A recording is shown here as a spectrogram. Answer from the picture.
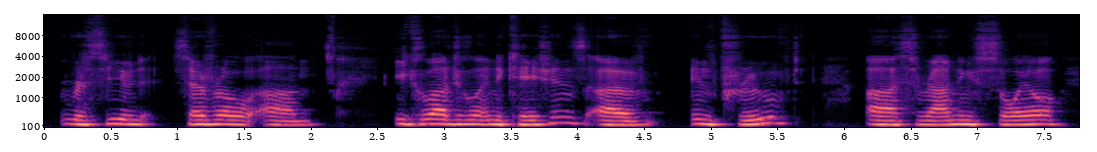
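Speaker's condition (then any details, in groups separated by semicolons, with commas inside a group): Spastic cerebral palsy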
